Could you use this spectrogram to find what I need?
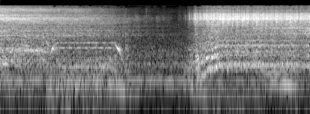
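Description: A spindle motor winds down and then speeds back up.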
